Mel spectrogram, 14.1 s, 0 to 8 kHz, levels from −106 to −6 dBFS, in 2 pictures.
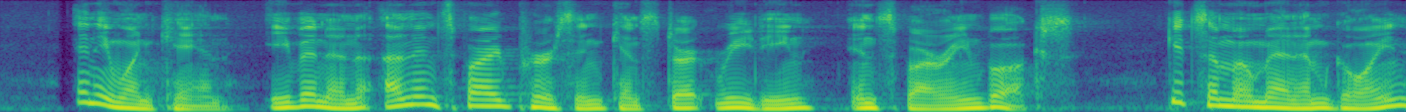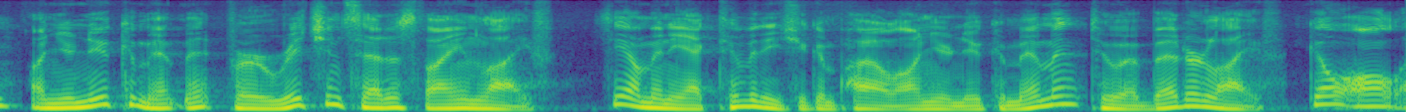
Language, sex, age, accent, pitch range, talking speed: English, male, 50-69, American, 105-145 Hz, 180 wpm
